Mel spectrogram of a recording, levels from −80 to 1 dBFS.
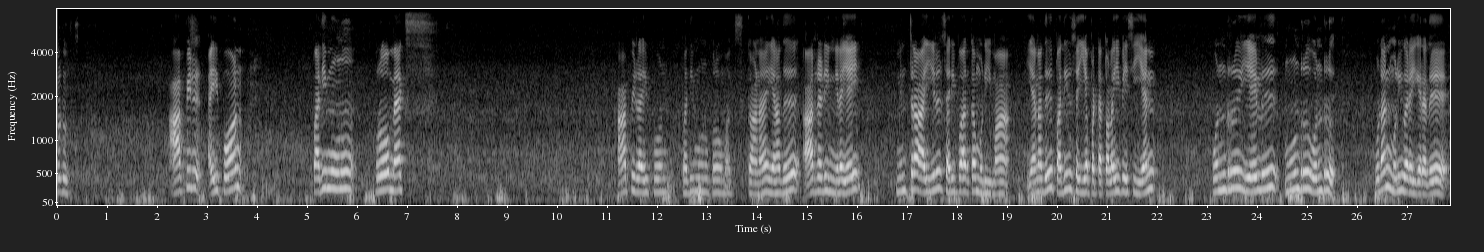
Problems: constant background noise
